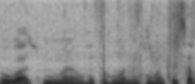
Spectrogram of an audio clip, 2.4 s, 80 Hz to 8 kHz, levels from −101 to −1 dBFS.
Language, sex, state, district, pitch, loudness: Chhattisgarhi, male, Chhattisgarh, Rajnandgaon, 130 Hz, -21 LUFS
